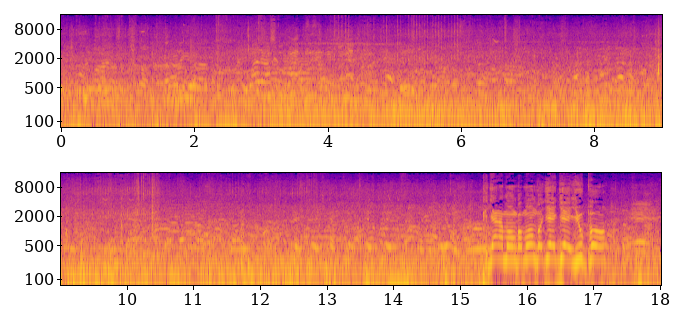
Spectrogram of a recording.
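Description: A crowd of men and women chatter loudly outdoors.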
